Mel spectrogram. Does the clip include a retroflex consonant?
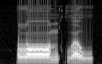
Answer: no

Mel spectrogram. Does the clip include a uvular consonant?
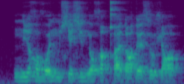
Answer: yes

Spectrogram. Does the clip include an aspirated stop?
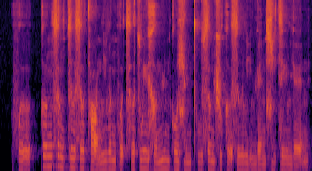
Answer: yes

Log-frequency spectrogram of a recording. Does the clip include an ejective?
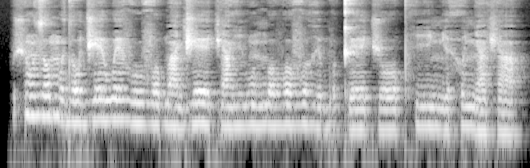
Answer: yes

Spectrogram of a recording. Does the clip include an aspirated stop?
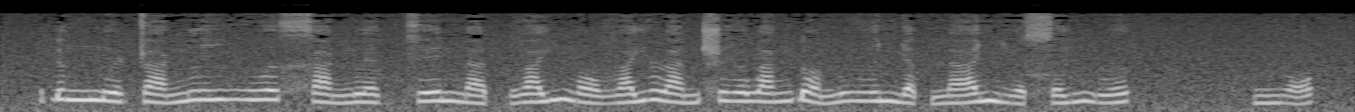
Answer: no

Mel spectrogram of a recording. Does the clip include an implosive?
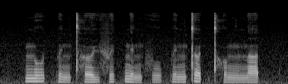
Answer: no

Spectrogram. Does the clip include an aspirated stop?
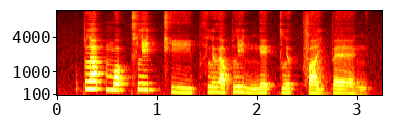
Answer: yes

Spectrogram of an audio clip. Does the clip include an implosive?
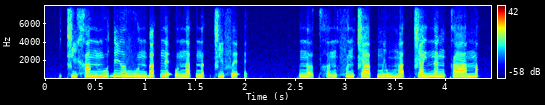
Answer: yes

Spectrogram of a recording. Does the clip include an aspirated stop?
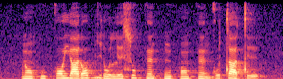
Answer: no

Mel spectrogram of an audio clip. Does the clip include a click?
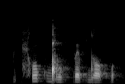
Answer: yes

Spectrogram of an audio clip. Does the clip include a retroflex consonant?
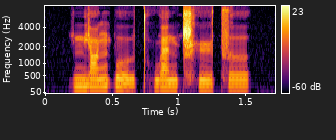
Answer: yes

